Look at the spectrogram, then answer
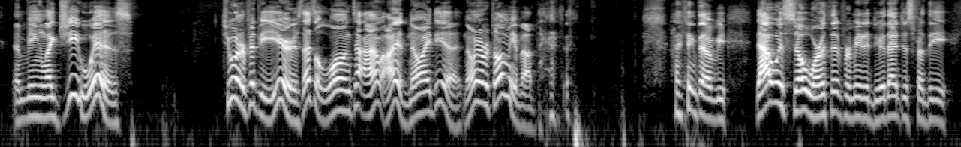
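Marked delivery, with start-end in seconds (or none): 0.8-7.5 put-on earnest, naive, innocent amazement. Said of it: "earnestly not knowing".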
